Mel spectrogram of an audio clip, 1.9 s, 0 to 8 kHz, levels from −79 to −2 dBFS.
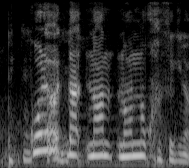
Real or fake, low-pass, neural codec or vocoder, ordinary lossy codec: fake; none; codec, 16 kHz, 8 kbps, FunCodec, trained on LibriTTS, 25 frames a second; none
